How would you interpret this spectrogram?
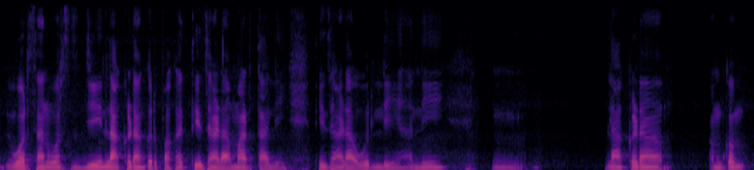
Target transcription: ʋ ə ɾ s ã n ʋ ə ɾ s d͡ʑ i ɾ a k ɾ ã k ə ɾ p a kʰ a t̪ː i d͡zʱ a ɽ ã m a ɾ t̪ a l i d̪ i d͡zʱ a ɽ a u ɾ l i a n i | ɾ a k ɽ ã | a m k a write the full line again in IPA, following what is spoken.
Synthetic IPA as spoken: ʋ ə ɾ s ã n ʋ ə ɾ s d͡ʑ i l a k ɽ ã k ə ɾ p a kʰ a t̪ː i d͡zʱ a ɽ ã m a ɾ t̪ a l i t̪ i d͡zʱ a ɽ a u ɾ l i a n i | l a k ɽ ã | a m k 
